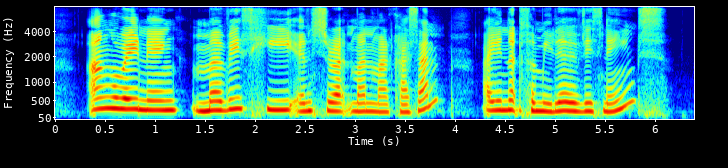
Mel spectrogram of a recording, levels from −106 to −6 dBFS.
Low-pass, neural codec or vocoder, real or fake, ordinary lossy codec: none; none; real; none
